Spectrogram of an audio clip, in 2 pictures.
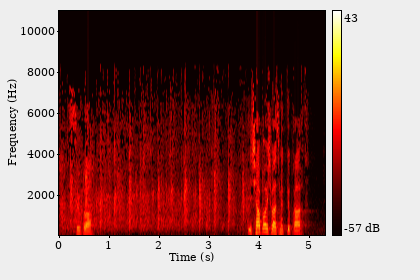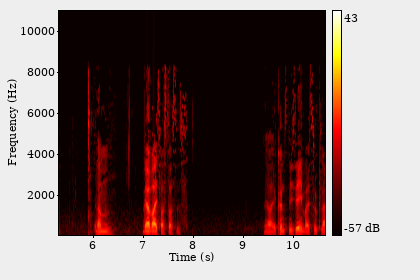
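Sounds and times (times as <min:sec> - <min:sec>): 
audience applause: 0:00.0 - 0:04.4
speech: 0:00.3 - 0:00.8, 0:03.8 - 0:05.0, 0:06.0 - 0:08.0, 0:09.4 - 0:10.6.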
